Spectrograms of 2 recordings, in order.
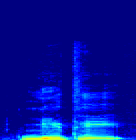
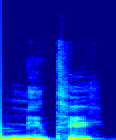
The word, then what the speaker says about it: Nithi: नीति सही है? ये आई थिंक सो ये साउथ इंडियन होने की एक छोटी सी एक बैक है ये, यू नो, नेगेटिव कि एच हमारे नाम में लग जाता है।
